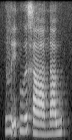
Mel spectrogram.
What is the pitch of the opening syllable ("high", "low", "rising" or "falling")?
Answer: rising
